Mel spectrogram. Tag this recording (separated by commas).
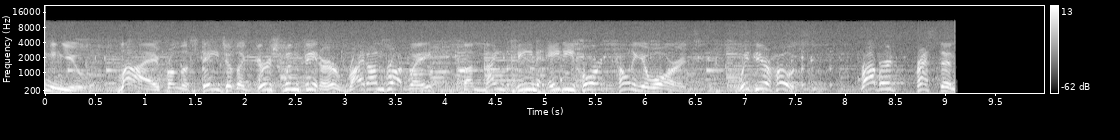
Music, Speech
